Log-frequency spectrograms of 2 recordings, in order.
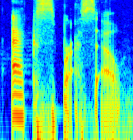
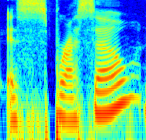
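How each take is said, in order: First: Espresso said slowly as "EX-presso"; mispronounced espresso. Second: Said in the usual way. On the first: Shown as a demonstration. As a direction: put a hard X into espresso. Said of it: "not espresso". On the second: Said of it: "I did just say espresso".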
